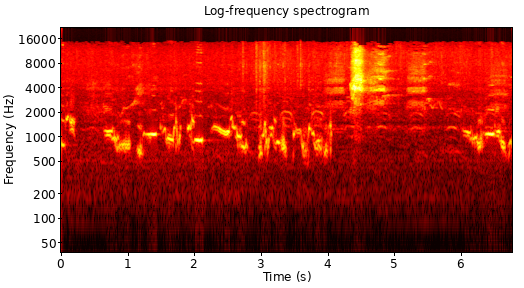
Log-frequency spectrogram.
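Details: Young Australian magpie, a resident bird in a garden in Queensland, Australia, recorded with a compact camera: rich warbling song of fluting, gurgling notes in quick varied runs, a brief pause, then more warbles.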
